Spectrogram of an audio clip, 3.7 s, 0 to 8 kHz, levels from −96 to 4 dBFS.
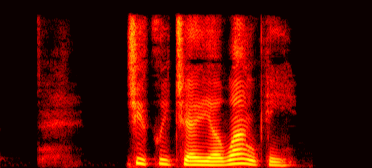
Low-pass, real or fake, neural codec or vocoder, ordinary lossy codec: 7.2 kHz; fake; codec, 16 kHz, 0.5 kbps, FunCodec, trained on LibriTTS, 25 frames a second; MP3, 64 kbps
